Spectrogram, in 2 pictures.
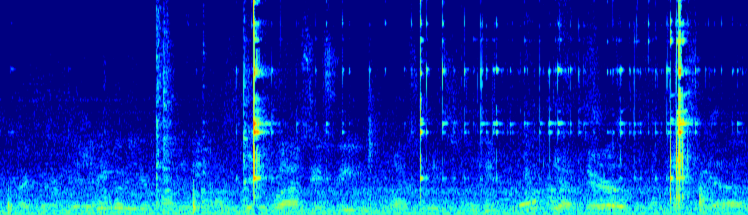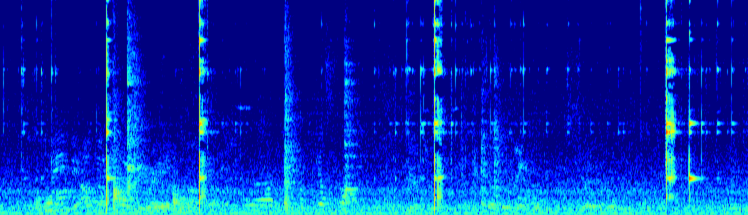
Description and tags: clinking glasses together
This is a recording of empty glasses clinking together on th ecounter of the Folsom St. Coffee Co. in Boulder, Colorado.
clink, coffee, glasses, shop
